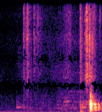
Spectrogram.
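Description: Quiet handling of curling ribbon and plastic ribbon spools on a countertop: a few faint small sounds about half a second in, and a short louder knock or rustle near the end as a spool is picked up.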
